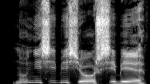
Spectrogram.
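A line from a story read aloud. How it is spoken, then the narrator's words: Sudden drawl. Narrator (Russian): протянул вдруг Иван Воронин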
